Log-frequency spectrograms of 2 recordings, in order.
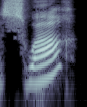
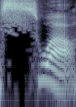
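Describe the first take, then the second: First: The s sound at the start is short. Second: The s sound at the start is long. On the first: The speaker calls it wrong. "Je prononce pas soir" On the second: The speaker calls it right. "mais soir. C'est comme s'il y avait deux, deux sons"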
